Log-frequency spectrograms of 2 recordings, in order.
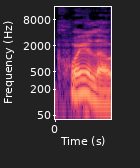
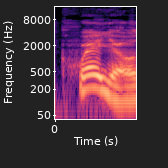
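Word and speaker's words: cuello: I pronounced it quo. It's quo like with a Y.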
